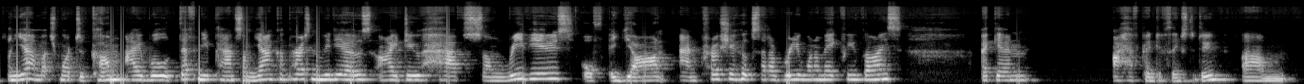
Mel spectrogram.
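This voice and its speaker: Tired after a long day, this chatty crochet livestream host talks casually with lots of ums, often trailing off and beginning again. A native Danish speaker, she has a mid-range, steady voice at normal speed, heard on a low-quality recording.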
